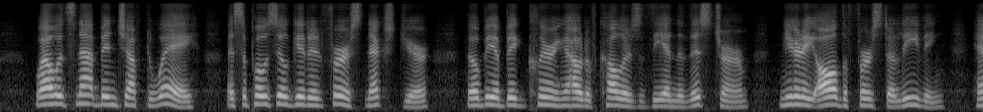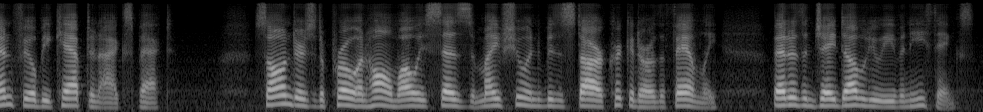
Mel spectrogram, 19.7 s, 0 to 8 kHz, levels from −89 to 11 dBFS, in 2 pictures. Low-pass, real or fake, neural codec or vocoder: 7.2 kHz; fake; codec, 16 kHz, 0.2 kbps, FocalCodec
